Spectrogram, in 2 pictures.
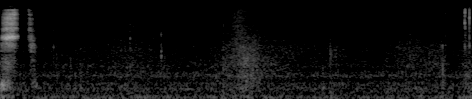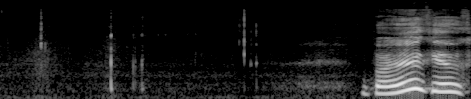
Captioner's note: rustling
